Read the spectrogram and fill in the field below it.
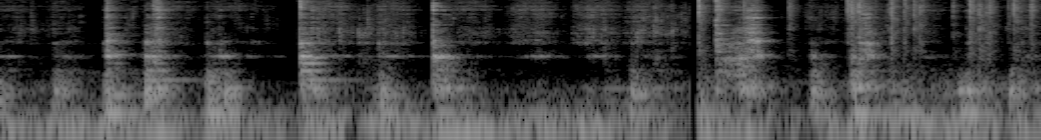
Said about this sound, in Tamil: கடுகுலாம் நல்லா பொரிய ஆரம்பிச்சிருச்சு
